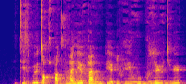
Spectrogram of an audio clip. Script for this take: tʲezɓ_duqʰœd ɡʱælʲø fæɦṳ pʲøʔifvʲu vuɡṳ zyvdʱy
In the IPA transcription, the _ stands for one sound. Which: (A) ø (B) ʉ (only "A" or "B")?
B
